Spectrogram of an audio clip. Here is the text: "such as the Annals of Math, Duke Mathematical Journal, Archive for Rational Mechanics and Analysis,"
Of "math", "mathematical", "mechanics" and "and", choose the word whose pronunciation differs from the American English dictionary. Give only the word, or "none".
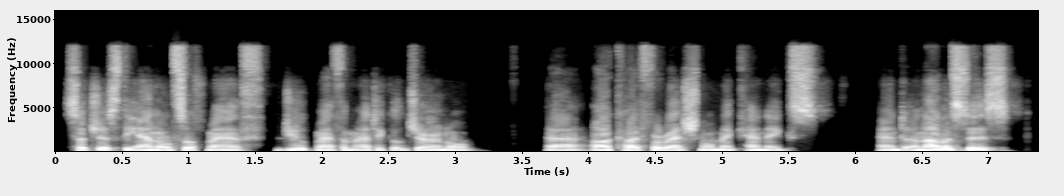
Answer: none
